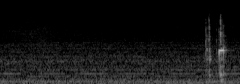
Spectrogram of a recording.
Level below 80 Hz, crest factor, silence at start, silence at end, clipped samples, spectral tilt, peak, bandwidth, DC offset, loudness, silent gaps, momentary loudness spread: -54 dBFS; 26 dB; 0 s; 0 s; under 0.1%; -3 dB/octave; -12 dBFS; 11.5 kHz; under 0.1%; -30 LUFS; none; 21 LU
